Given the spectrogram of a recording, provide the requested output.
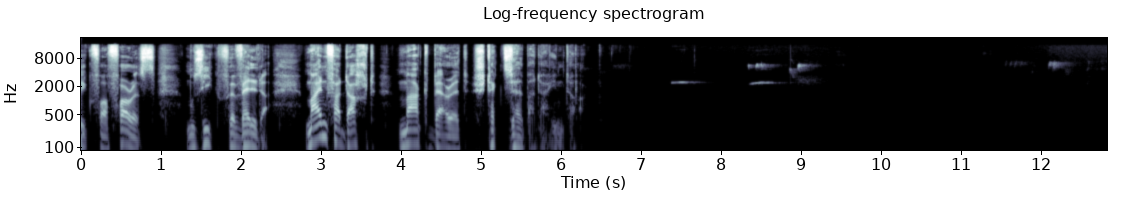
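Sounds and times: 
speech: 0:00.0 - 0:06.4
birds chirping and whistling in short thin high notes: 0:06.5 - 0:09.4, 0:11.5 - 0:12.8.

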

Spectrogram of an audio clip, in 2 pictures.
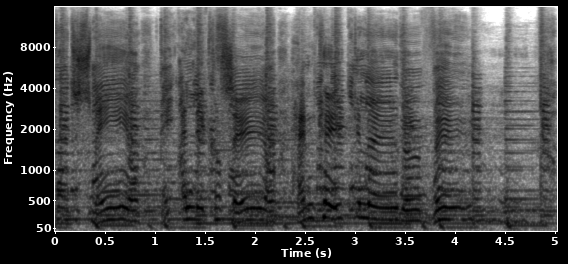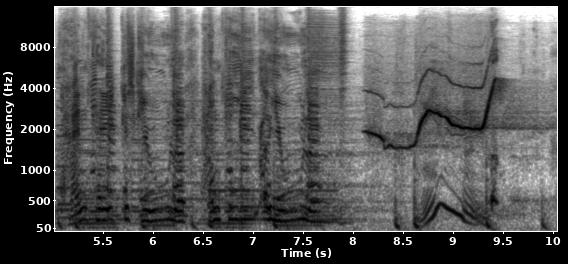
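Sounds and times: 
speech: 0:00.2 - 0:03.9, 0:05.2 - 0:07.9
cartoon character whistling a tune in a children's Christmas song: 0:06.8 - 0:10.0.

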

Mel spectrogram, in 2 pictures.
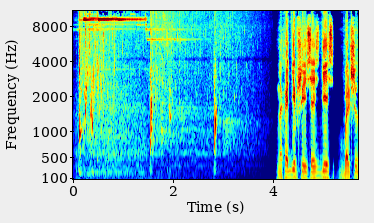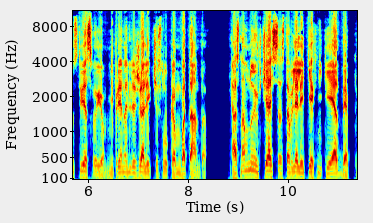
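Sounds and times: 
blood dripping through metal floor grating: 0:00.0 - 0:03.8
speech: 0:04.1 - 0:11.3.

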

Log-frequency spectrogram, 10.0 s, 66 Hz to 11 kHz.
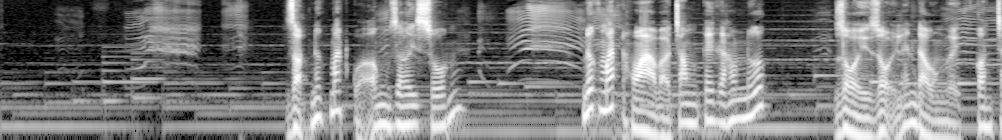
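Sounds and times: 
abandoned baby crying: 0:00.6 - 0:02.5, 0:04.7 - 0:06.4, 0:08.9 - 0:10.0
speech: 0:02.9 - 0:04.8, 0:05.8 - 0:07.8, 0:08.4 - 0:10.0.

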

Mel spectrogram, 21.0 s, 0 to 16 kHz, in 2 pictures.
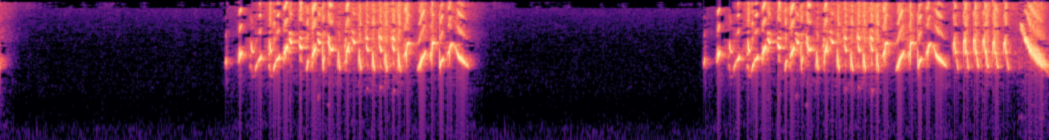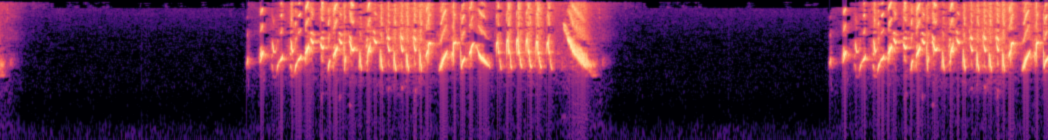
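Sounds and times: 
European goldfinch song: 0:02.2 - 0:04.8, 0:07.0 - 0:10.7, 0:12.9 - 0:16.6, 0:18.8 - 0:20.9.

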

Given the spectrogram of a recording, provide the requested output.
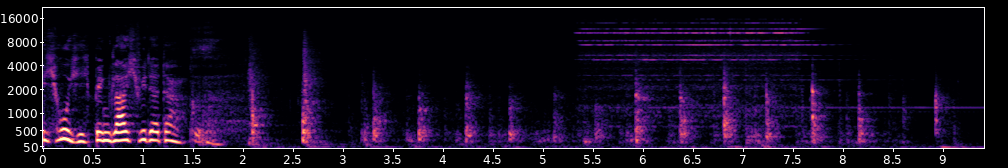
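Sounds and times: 
speech: 0:00.0 - 0:01.9
telephone ringing: 0:05.2 - 0:09.4
bright steady tone: 0:05.5 - 0:09.4.

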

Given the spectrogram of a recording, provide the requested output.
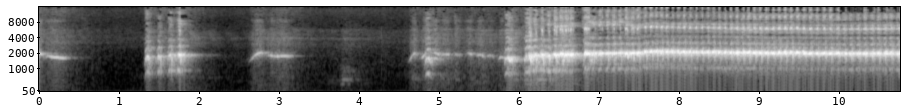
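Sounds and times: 
Sumatran laughingthrush song in the rolling ngerol style: 0:05.8 - 0:10.7.

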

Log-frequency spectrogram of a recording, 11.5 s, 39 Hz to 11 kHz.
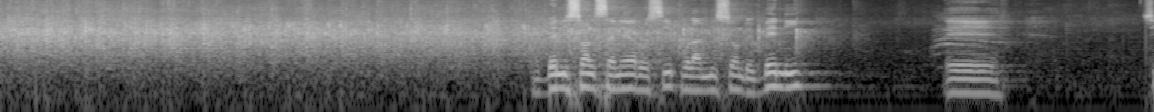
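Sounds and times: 
church congregation applauding during a service: 0:00.0 - 0:08.6
speech: 0:05.3 - 0:08.2, 0:09.5 - 0:10.1.

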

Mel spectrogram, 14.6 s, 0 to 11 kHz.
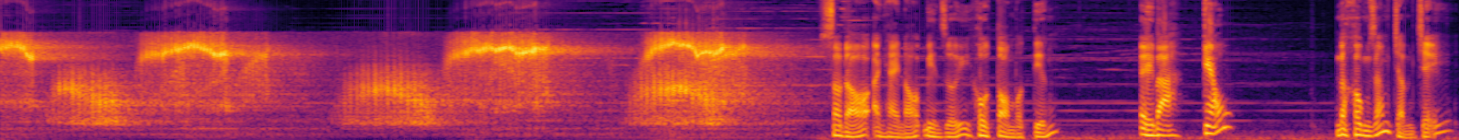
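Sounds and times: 
frogs croaking in rasping creaking bouts: 0:00.0 - 0:14.3
speech: 0:08.3 - 0:10.6, 0:11.4 - 0:12.4, 0:13.4 - 0:14.5.

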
